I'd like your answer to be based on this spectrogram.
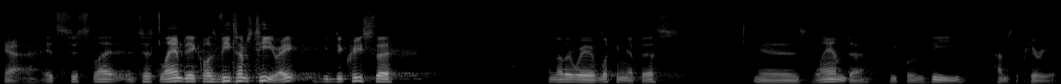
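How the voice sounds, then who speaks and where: In a large, reverberant hall, a middle-aged man lectures students on physics live through a handheld microphone. His voice is fairly low and moves at normal speed, and he explains casually while correcting himself as he goes.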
